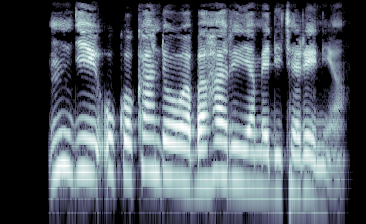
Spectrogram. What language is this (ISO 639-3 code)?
swa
